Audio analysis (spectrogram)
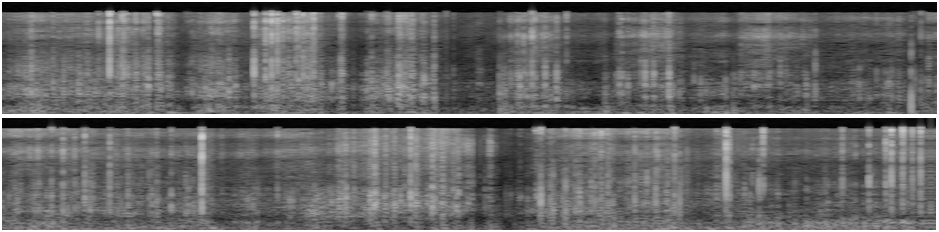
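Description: Long black-tipped acrylic nails tap and scratch across the textured surface of a flat, hollow, soft red crocodile-embossed leather clutch. A dense, steady crackling scrape runs throughout, weighted toward low frequencies, with occasional sharper taps standing out and brief dips where the nails pause.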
